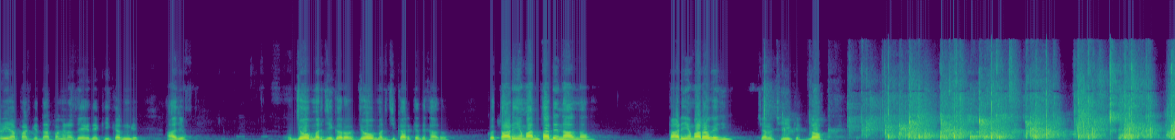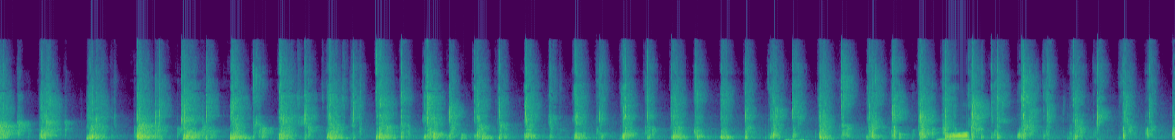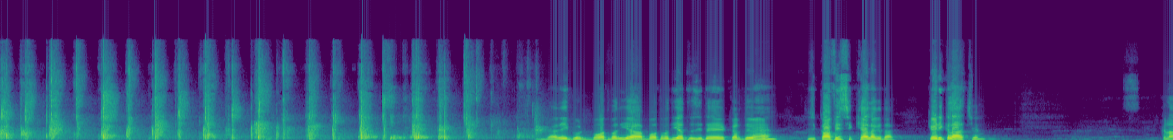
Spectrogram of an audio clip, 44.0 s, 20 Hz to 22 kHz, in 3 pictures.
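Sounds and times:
children clapping in rhythm: 0:09.5 - 0:36.2.

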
